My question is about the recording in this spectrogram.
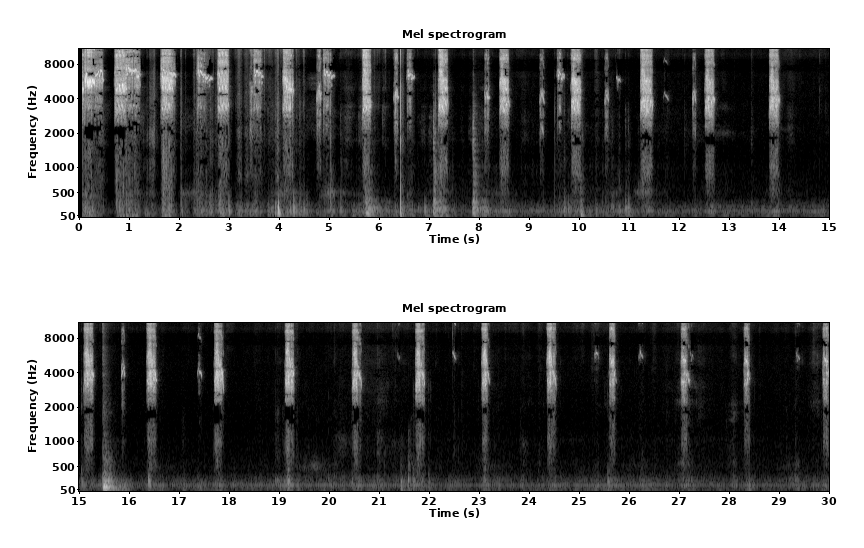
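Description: Nestlings begging: a rapid, overlapping run of short, high-pitched peeps that slows after a few seconds to single chirps about once a second, growing fainter as the young settle back into the nest.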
